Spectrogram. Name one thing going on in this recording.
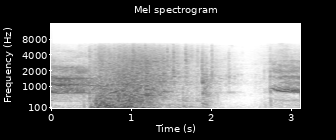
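Wooden debris crashes and clatters as a man falls.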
